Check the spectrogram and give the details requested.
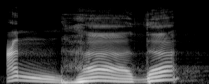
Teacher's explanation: nun sukun bertemu ha idhar halq nun sukun atau tanwin yang bertemu dengan enam huruf ini hamzah ha ha k ain gin termasuk huruf ha maka bunyiun Sukun dibaca jelas tanpa mendengung. · maka bunyi nun sukun dibaca jelas tanpa mendengung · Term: idhar halki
